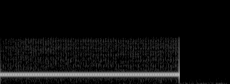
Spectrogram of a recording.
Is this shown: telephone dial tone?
yes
